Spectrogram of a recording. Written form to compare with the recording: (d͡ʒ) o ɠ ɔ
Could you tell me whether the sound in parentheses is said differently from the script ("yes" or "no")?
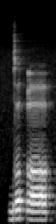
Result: yes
